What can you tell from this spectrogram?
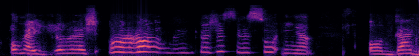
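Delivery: high, slow, squirming mock gasp; mock cringing reaction. Mocking people who fear cringe, high drawn-out squirm. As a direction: act out someone recoiling from cringe.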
